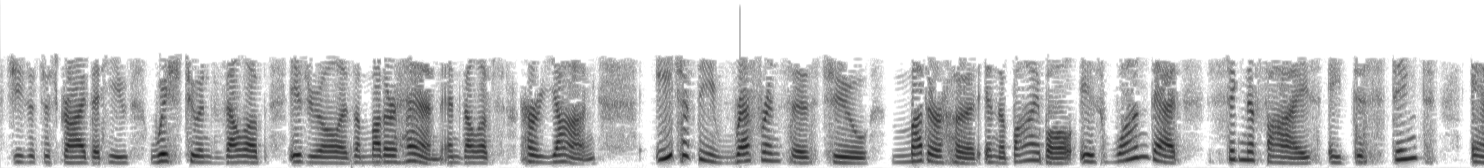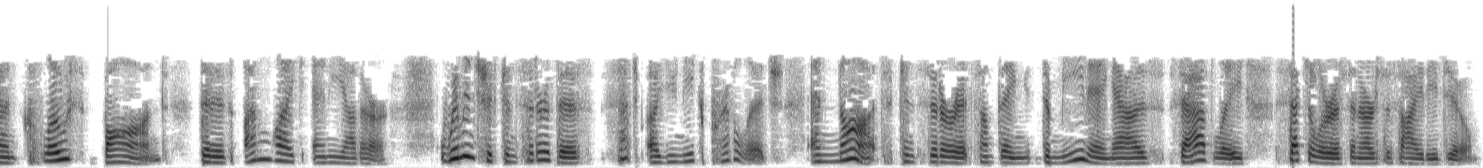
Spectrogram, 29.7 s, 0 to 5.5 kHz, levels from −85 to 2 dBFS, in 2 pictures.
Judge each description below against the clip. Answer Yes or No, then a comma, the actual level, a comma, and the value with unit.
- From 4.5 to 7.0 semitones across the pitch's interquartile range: Yes, wide, 5.5 semitones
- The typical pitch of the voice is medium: No, high, 205 Hz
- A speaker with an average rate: No, slow, 120 wpm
